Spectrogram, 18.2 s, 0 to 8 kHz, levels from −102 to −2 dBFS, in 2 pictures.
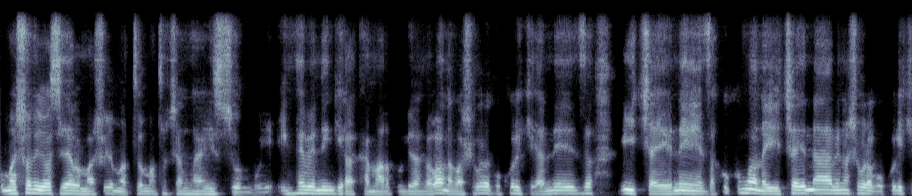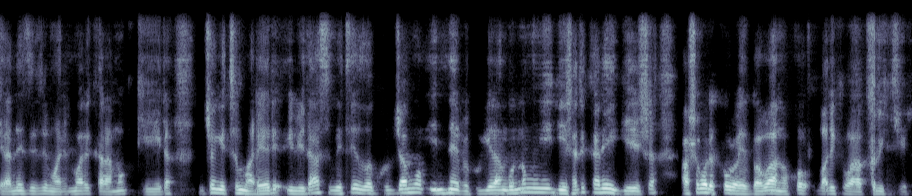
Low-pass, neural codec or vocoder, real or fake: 7.2 kHz; codec, 32 kHz, 1.9 kbps, SNAC; fake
